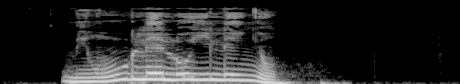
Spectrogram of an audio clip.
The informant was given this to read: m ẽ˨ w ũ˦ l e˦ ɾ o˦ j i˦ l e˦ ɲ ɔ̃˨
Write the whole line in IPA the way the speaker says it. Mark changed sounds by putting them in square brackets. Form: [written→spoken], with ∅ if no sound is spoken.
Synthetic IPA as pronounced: m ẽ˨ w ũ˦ l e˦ [ɾ→l] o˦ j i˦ l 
